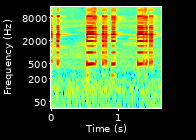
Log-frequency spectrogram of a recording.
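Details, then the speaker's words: Garrett Vortex VX9 metal detector with bottle cap reject at 5, in a trashy park area: choppy mid-pitched pings breaking into several short bursts within two seconds, with jumping numbers; judged an iron junk target, not a bottle cap. "But that audio and those numbers tell me this is junk. I would not call that a bottle cap."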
